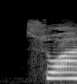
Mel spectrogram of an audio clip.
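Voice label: "suan", Mandarin Chinese pinyin, first tone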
